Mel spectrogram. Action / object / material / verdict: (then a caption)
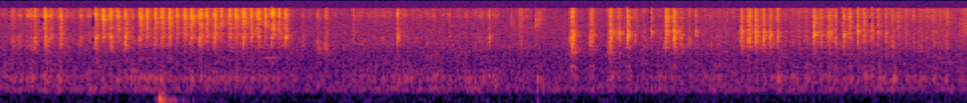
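scrape / wax-coated scratch art card scratched with a wooden stylus / coated paper / none. A black-coated scratch art card lying flat is scratched with a wooden stylus. Quiet, dry scraping comes in bright, raspy bursts, with a brief low thump near the start.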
